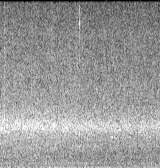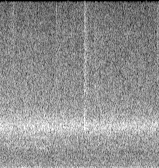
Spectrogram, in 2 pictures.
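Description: A steady, even hiss with a faint high-pitched band in it and no distinct events.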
